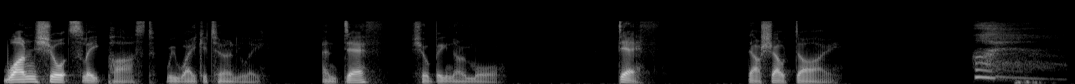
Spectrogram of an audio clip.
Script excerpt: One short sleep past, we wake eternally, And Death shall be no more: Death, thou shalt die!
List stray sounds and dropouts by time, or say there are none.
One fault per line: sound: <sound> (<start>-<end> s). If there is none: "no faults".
sound: sigh (9.7-10.7 s)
